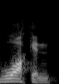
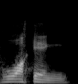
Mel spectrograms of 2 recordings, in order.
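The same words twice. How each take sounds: First: The ending is swallowed and clipped. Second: The ending is pronounced fully and clearly. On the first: "you tend to swallow words often" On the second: "instead of walking"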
